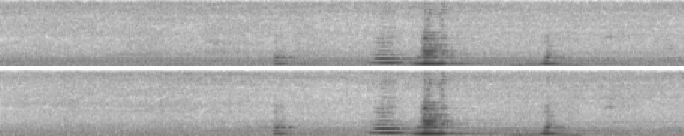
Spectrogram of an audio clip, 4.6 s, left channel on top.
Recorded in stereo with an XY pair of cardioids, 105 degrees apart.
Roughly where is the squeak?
Ahead right.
